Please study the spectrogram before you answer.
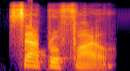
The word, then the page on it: saprophile: Indian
